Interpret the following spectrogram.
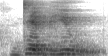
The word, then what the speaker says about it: debut: in this movie debut remember the t is silent and you stretch the last part debut and i got a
